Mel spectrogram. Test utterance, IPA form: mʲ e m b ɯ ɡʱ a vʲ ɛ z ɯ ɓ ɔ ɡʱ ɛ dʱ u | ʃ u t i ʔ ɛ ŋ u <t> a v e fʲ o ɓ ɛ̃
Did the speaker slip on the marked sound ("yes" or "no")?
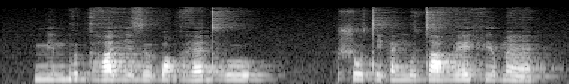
no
